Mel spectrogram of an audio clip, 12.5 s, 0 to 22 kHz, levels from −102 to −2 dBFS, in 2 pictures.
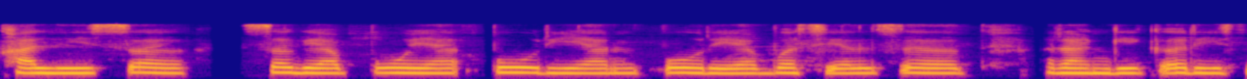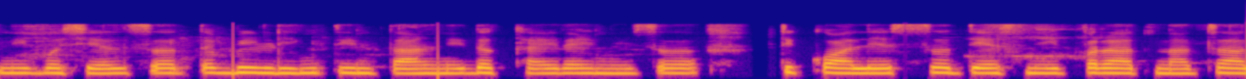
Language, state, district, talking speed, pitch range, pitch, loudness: Bhili, Maharashtra, Dhule, 140 wpm, 210-225 Hz, 215 Hz, -17 LUFS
